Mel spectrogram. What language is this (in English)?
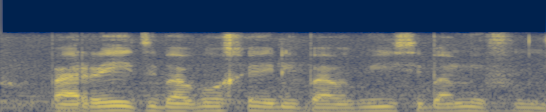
Tswana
